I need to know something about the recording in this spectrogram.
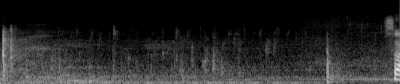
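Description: Thick macaroni and cheese, cavatappi pasta coated in cheese sauce, being stirred in a pot with a wooden spoon: a steady, wet, sticky stirring sound.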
